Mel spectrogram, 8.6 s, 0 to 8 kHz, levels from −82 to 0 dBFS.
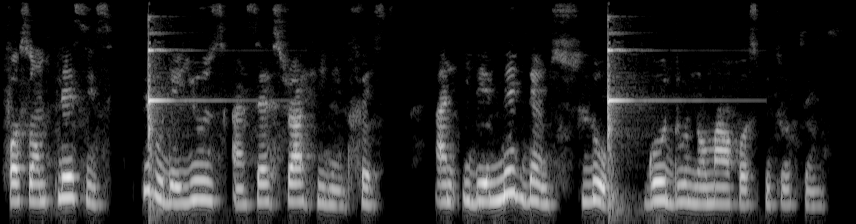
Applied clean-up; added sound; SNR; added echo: none; Piano; 3 dB; none.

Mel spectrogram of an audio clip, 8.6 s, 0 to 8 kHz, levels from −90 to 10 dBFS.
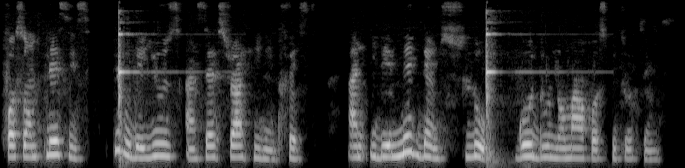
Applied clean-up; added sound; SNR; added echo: neural mask model RNNoise.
